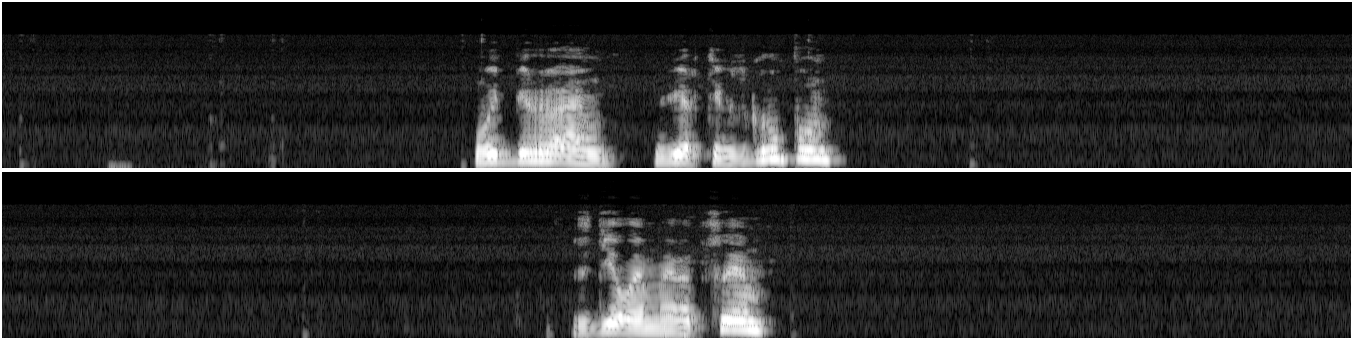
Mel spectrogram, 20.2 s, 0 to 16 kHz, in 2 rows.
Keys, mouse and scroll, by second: 0.2 click, 3.5 click, 7.3 click.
